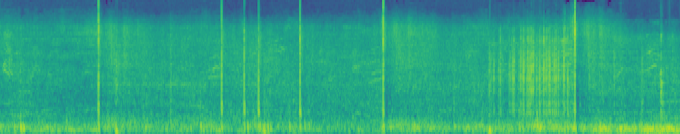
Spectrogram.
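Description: Fireworks pop and crackle in the distance.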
